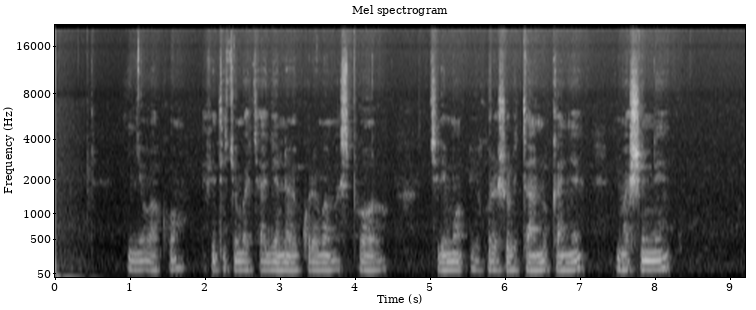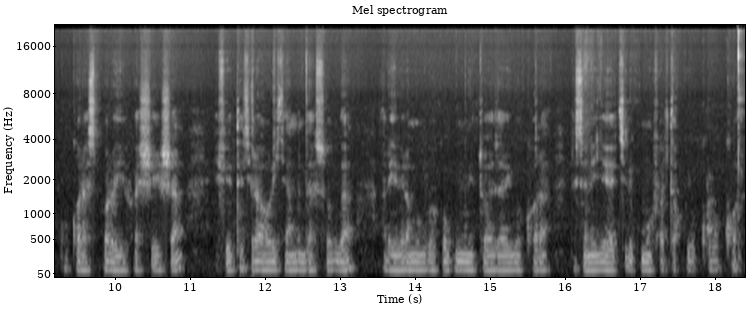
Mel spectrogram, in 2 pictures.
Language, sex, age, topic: Kinyarwanda, male, 18-24, health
